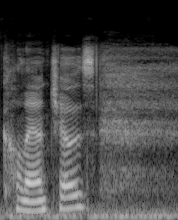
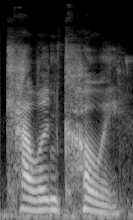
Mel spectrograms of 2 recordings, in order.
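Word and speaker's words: kalanchoe: Bloom what's interesting about kalanchos the pronunciation of the name is regional in the Western United States it's called Kellen Coe and here in the southeast kalancho but we're talking about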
